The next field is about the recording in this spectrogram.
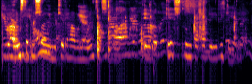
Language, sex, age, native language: Icelandic, female, 11, Icelandic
